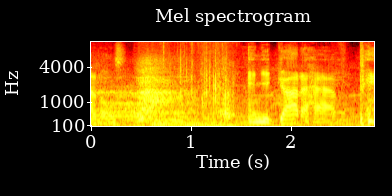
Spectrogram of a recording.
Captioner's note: growling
